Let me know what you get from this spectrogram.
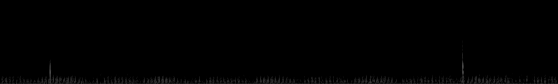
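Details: Kairi the domestic cat rumbles with a steady low purr while being petted, the droning pulses constant throughout, marked by two brief sharp popping clicks, near the start and toward the end.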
